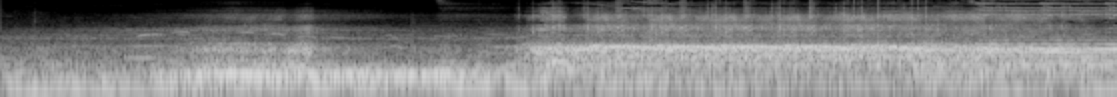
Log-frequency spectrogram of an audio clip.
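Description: Huff N' Puff slot machine bonus-round music and effects. About four seconds in, a louder, dense, steady jingle starts as the prize total counts up.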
